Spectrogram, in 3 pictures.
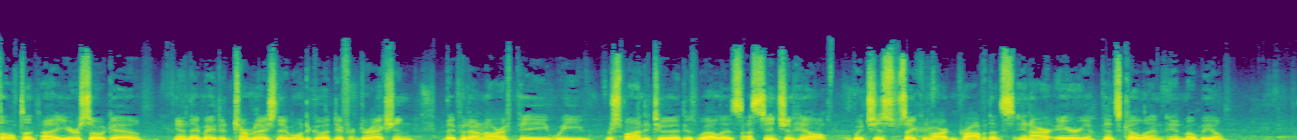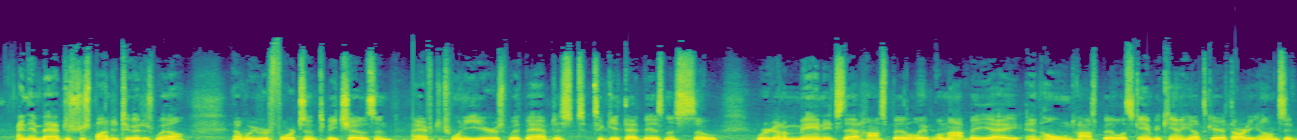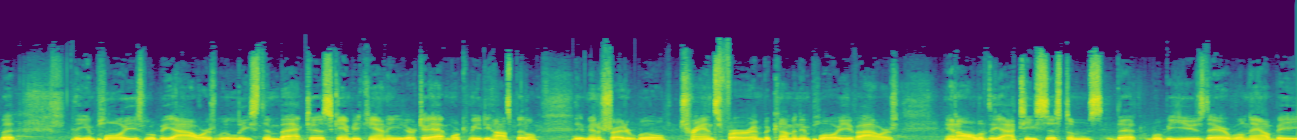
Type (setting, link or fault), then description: setting, busy venue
